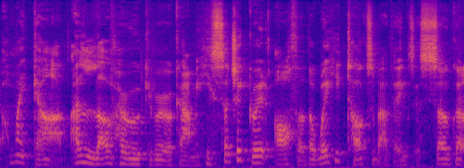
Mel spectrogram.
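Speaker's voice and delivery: put-on gushing Valley Girl, rattled off fast; Valley Girl accent. Fan gushing about a favourite author, in a Valley Girl accent. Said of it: "I'm doing a Valley Girl accent".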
